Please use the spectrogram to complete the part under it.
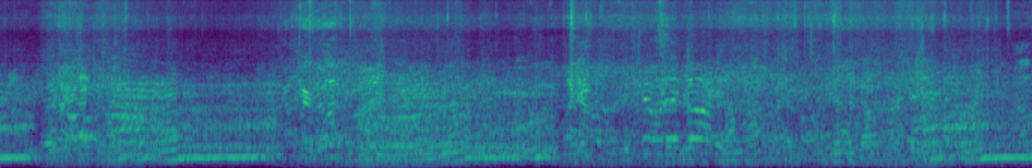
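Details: Hallikar cattle at the Monday KG Temple cattle market in Gubbi taluk, Tumakuru district, lowing in long, steady, droning moos, several overlapping or following one another, over a busy crowd of traders and other livestock.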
